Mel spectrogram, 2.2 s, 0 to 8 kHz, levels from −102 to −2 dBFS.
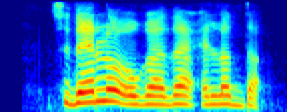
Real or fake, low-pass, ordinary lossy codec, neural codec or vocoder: real; 7.2 kHz; MP3, 64 kbps; none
